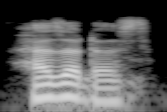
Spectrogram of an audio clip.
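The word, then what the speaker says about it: hazardous: आगे देखो यहाँ पर लिखा है हैजार्डस, र साइलेंट रहेगा, हैजार्डस।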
